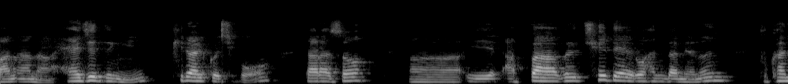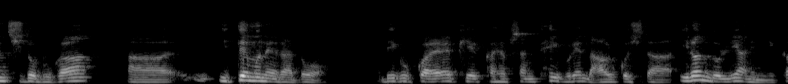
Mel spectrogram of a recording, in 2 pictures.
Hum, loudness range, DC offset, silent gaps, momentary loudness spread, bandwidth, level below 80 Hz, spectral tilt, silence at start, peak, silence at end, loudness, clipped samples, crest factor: none; 5 LU; under 0.1%; 11.56-11.62 s; 14 LU; 8.6 kHz; -76 dBFS; -6 dB/octave; 0 s; -8 dBFS; 0.15 s; -32 LUFS; under 0.1%; 24 dB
